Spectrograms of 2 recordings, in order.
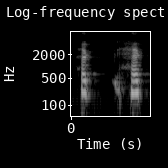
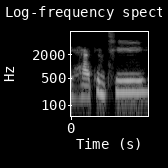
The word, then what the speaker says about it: Hecate: You can say Hecate, you can say Hecate. Some people say it differently. Some people spell it with a C. Some people spell it with a K. I don't think it matters. I don't think she cares on either. There's different pronunciations, different spellings. I spell it with a K, and I say Hecate. Or I can also say Hecate, or whatever comes out of my mouth, I think she's fine with.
